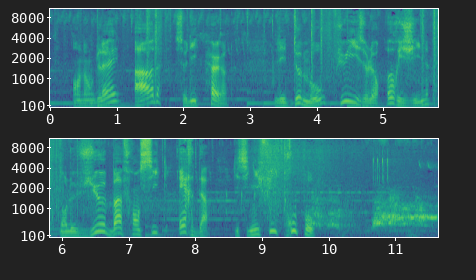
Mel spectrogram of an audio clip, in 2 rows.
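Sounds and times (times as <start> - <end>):
speech: 0.4 - 2.8, 3.4 - 9.9
dogs barking and yelping: 9.7 - 11.6.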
